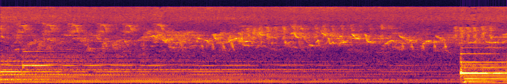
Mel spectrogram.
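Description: Slow, soft instrumental background music: held keyboard notes slowly fade, then a new chord is struck loudly near the end. Faint bird chirps sound high above it throughout.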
